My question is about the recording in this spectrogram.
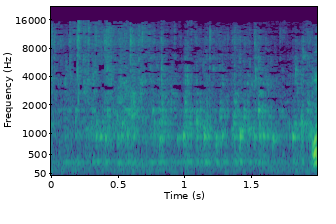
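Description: Curds and whey being poured from a stainless steel pot into a cloth-lined sieve: a quiet splashing and trickling of liquid.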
